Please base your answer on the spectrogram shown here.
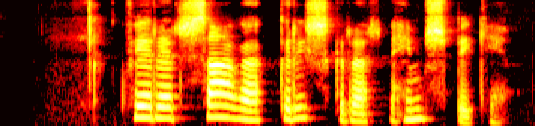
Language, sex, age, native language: Icelandic, female, 40-49, Icelandic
